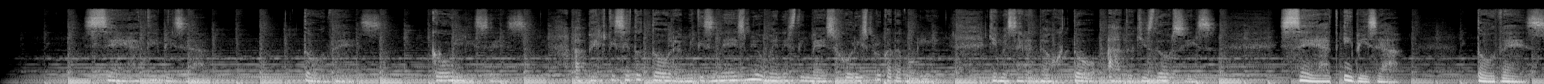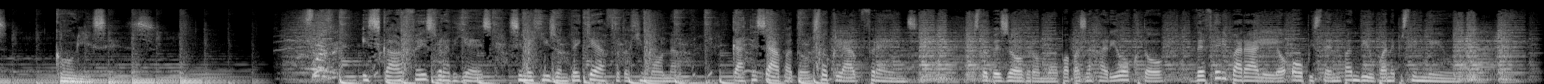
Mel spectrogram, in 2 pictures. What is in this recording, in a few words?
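Greek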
